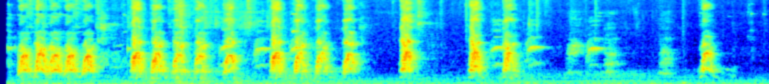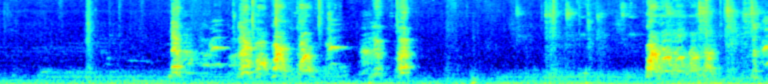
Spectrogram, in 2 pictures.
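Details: Dogs inside a kennel bark in quick bursts of sharp, mid-pitched woofs, clustered in the first few seconds, then sparser single barks with quiet gaps, and a final flurry near the end over a low indoor hum.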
